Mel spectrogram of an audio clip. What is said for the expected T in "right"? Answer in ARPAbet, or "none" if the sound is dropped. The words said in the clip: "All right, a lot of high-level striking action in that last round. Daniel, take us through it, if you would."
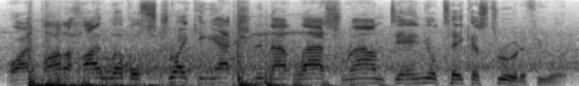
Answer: none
